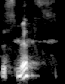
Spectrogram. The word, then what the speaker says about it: The Smiths: this myth this mix the smiths yes this myth oh the h sound that one's hard to say yeah yeah the s and the th together the smith the smiths i don't know that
